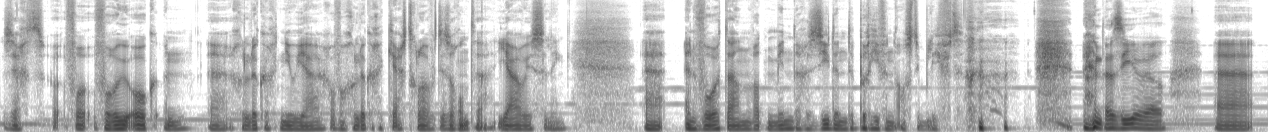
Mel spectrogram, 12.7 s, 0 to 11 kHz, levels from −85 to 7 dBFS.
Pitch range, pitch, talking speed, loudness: 85-105 Hz, 95 Hz, 165 wpm, -23 LUFS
